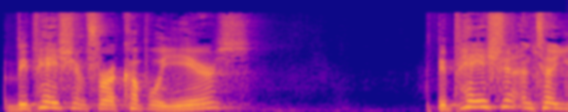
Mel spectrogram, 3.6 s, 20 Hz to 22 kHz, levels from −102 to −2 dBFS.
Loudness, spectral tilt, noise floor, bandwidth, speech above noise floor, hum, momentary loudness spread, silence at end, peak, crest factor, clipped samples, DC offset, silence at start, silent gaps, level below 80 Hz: -24 LUFS; -3 dB/octave; -78 dBFS; 14 kHz; 54 dB; none; 10 LU; 0 s; -8 dBFS; 20 dB; under 0.1%; under 0.1%; 0.05 s; none; -68 dBFS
